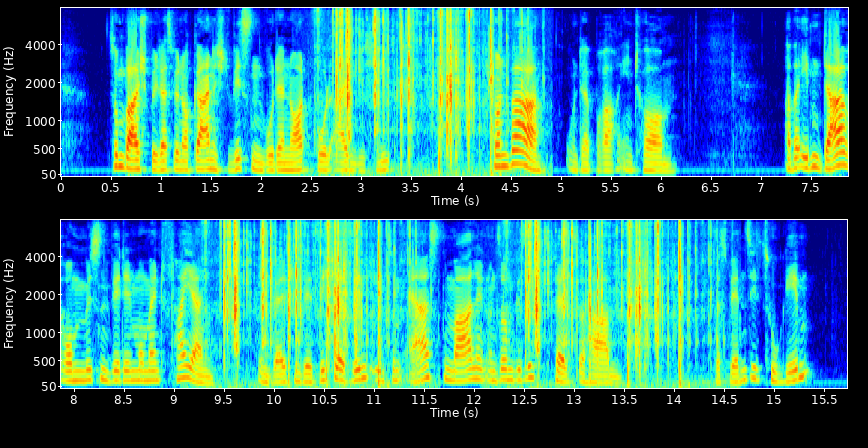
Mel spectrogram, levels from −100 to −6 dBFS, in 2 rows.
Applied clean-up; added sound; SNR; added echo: none; Keys jangling; -1 dB; none.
